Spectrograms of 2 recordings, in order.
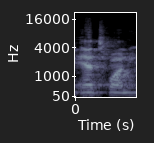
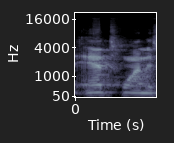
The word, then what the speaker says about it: Antwon: You can also find me on Facebook at AntoineR.Harris or my regular name, Antoine Harris, both. You can find me on Instagram at coach.aharris And on Twitter, you can find me at Antoine Harris 21. And Antoine is spelled A-N-T-W-O-N.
